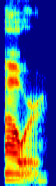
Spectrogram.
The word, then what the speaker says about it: hour: yeah that's what about what about a hour that's an H so we should say true yeah but you don't you say un hour ha there are some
